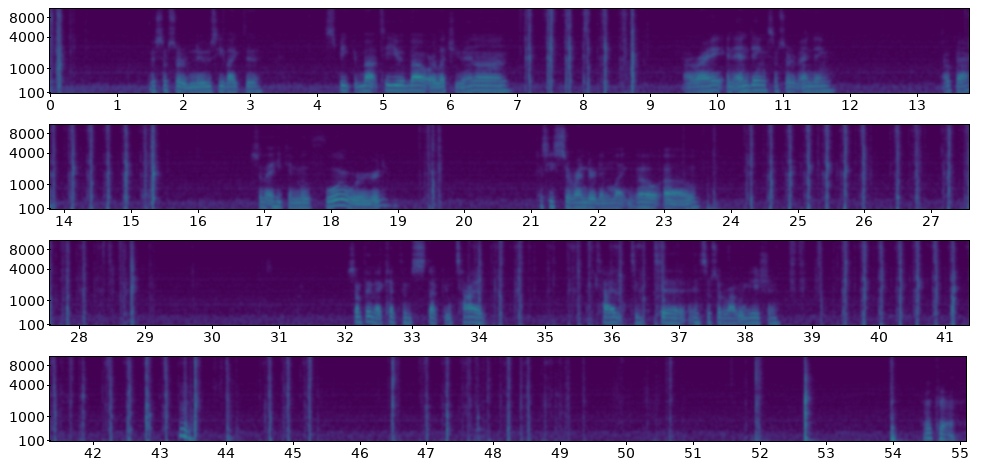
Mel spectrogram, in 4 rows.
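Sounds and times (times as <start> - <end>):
card snaps and taps: 0.0 - 0.4, 13.8 - 15.6, 19.3 - 19.7, 46.4 - 49.4, 51.7 - 52.9
cards being shuffled: 0.0 - 0.6, 7.0 - 9.0, 13.7 - 15.6, 19.3 - 19.7, 23.3 - 29.2, 33.7 - 37.1, 38.6 - 45.5, 46.4 - 52.9.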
